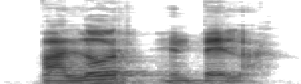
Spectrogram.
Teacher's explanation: there's no difference between the English B and the English V sound in Spanish. So it sounds just like a B, basically.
